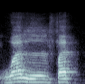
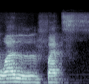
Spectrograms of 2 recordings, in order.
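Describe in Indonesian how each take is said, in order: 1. Kata terakhir berakhir dengan bunyi h yang lembut. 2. Kata terakhir berakhir dengan bunyi s. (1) "tapi wal fat" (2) "Bukan wal fats"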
